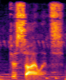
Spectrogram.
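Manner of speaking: ordinary delivery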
